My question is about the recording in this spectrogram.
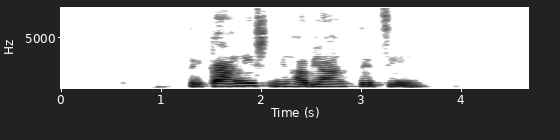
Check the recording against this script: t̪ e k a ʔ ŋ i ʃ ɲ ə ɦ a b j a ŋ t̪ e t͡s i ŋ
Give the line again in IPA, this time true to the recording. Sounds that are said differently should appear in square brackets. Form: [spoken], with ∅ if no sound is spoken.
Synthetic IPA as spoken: t̪ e k a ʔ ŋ i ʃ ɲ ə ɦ a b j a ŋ t̪ e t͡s i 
